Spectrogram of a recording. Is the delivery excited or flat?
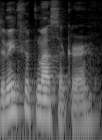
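flat. It is said in a plain, unexcited way. The speaker calls it wrong. "That's not how you read it the first time?"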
